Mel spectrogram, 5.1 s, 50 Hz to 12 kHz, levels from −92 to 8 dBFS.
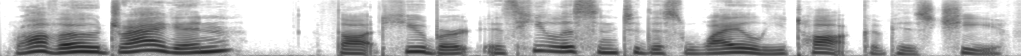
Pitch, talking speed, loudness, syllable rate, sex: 210 Hz, 165 wpm, -17 LUFS, 4.4 syllables/s, female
